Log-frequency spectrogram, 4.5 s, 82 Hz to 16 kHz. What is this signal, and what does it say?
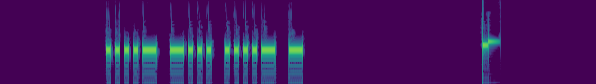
Morse code, heard as a keyed tone, about 36 wpm, 690 Hz. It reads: 4B4T
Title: Four Challenging Letter-Number Combinations 35wpm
